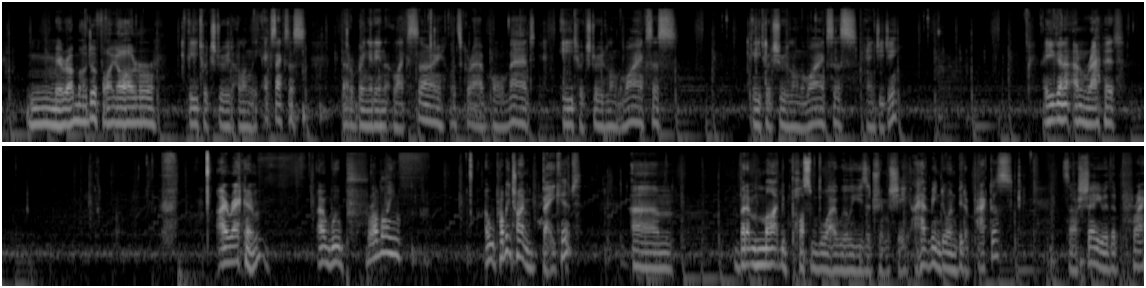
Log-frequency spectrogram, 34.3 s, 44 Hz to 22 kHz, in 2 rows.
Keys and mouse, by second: 1.3-2.5 drag, 2.5-6.2 middle drag, 2.5 e, 6.2 click, 6.3-34.2 shift+middle drag, 8.0 e, 11.0 e, 12.2 1, 12.4 click, 12.8 g, 32.4 ctrl+s.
